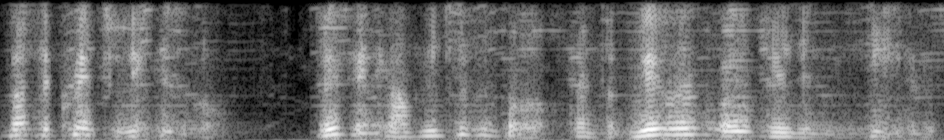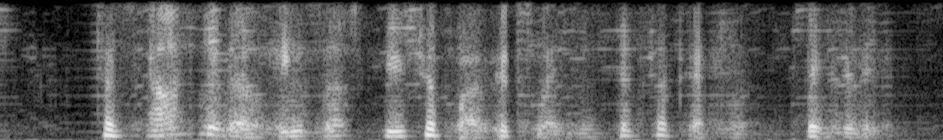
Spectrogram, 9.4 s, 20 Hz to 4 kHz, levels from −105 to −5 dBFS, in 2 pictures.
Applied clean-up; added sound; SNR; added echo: neural separator model SepFormer WHAMR!.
